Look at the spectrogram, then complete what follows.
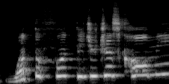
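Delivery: high indignant shriek; a high outraged Karen voice. Retold or imitated. Offended Karen shrieks at the teen who insulted her.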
